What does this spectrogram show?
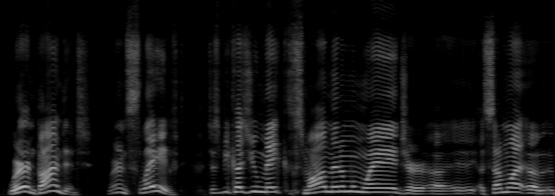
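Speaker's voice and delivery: rising sermon fervour; fiery preaching. Acted. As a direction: preach it out to the congregation. Preaching at full force.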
